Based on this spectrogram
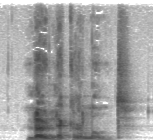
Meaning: Cockaigne
- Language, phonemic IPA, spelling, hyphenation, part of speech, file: Dutch, /lœy̯ˈlɛ.kərˌlɑnt/, Luilekkerland, Lui‧lek‧ker‧land, proper noun, Nl-Luilekkerland.ogg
